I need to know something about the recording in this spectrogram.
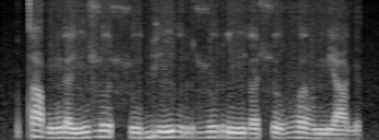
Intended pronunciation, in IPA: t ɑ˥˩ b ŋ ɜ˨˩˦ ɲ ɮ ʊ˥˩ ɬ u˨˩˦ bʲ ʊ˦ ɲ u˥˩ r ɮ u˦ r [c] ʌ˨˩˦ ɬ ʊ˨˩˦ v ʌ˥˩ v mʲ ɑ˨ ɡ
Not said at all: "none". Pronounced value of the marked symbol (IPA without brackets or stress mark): ɲ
